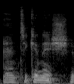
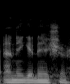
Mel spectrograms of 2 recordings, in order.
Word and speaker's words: Antigonish: They don't pronounce it like that down there. They say Antigonish. – Antigonish. – Huh? Something like that.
